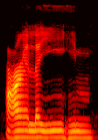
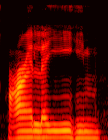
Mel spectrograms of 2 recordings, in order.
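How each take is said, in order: No difference in how they are said.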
